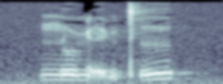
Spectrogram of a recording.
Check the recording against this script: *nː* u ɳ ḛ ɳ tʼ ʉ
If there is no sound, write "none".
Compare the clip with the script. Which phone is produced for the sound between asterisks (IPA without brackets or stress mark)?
n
